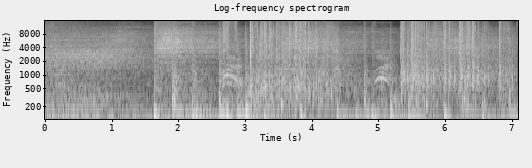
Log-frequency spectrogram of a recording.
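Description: Gunfire at the Newport News Police Department firing range on Fort Eustis Army Base: loud, sharp shots from several shooters, single cracks and rapid clusters ringing out close and echoing across the range.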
